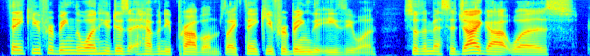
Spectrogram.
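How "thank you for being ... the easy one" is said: plain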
